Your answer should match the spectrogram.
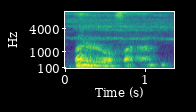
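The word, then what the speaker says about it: بَلْ رَفَعَهُ: Kemudian bal rafa'ahu ini dibaca bar rafa'ahu. dalamnya diidghamkan. Jadi kalau dalam Al-Quran ada bacaan bal rafa'ahu, cara bacanya adalah bar rafa, diidghamkan.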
